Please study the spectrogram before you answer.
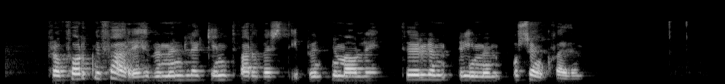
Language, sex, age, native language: Icelandic, female, 40-49, Icelandic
